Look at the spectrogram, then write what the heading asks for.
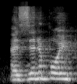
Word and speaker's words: Assiniboine: Assiniboine Park.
